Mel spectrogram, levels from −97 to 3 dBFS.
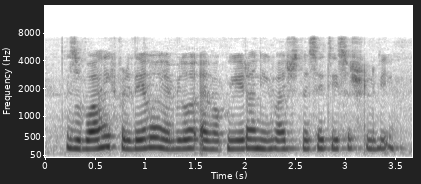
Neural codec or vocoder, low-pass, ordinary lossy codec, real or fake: codec, 16 kHz, 8 kbps, FreqCodec, larger model; 7.2 kHz; none; fake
